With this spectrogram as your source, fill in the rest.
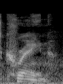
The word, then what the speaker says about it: Crane: no my name is crane okay crane rhymes with train and brain and sane and gray and Ray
